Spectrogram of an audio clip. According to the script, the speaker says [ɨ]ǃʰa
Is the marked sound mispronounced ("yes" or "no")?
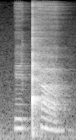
yes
